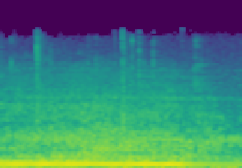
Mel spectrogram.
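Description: A loud steady low hum that swells and fades near the end, with a few faint clicks of typing on a computer keyboard.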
